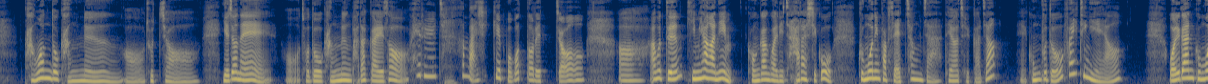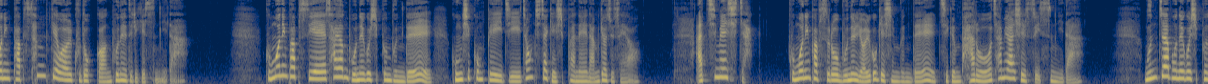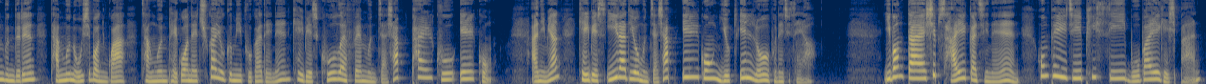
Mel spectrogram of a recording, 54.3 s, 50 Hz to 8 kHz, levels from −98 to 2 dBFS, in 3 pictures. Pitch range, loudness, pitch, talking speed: 170-260 Hz, -25 LUFS, 205 Hz, 255 characters per minute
